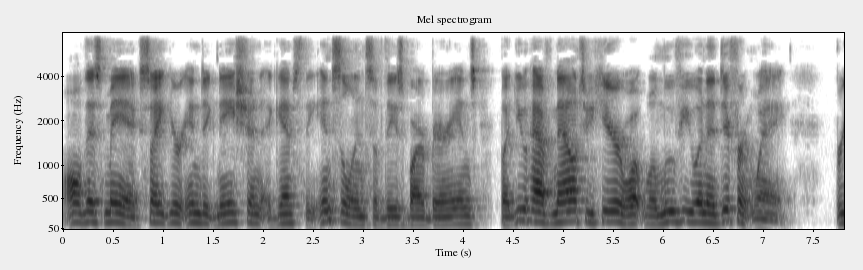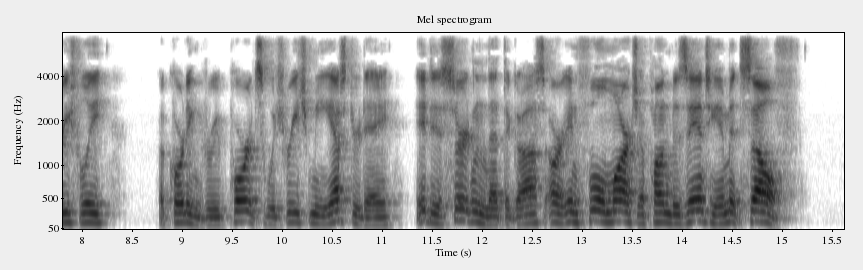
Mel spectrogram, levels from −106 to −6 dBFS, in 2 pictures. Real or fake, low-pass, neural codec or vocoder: real; 7.2 kHz; none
